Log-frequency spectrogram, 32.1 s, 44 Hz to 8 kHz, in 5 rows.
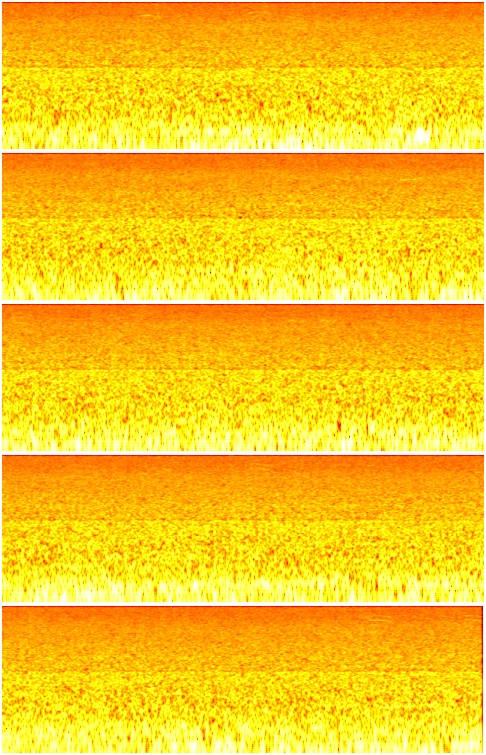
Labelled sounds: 30.6	30.9	Pacific white-sided dolphin, 4.7 to 5.7 kHz

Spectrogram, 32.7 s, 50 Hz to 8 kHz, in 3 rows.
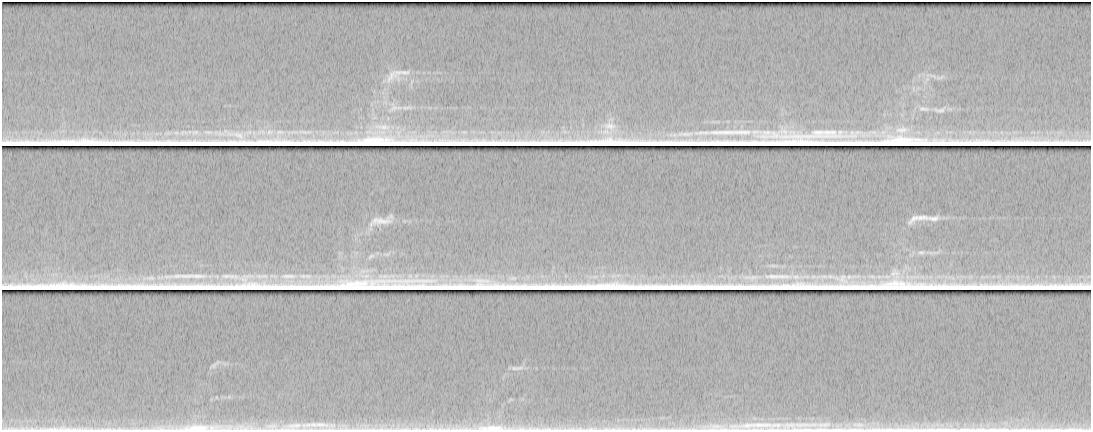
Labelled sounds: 3.8	4.4	humpback whale, 1.8 to 4.2 kHz
5.9	6.2	humpback whale, 0.80 to 1.1 kHz
7.0	7.3	humpback whale, 1.1 to 1.2 kHz
9.1	9.6	humpback whale, 1.8 to 3.9 kHz
14.5	14.9	humpback whale, 1.6 to 4.2 kHz
18.5	18.8	humpback whale, 1.1 to 1.3 kHz
19.9	20.4	humpback whale, 1.8 to 4.2 kHz
23.8	24.2	humpback whale, 1.7 to 3.9 kHz
26.8	27.1	humpback whale, 3.5 to 4.1 kHz

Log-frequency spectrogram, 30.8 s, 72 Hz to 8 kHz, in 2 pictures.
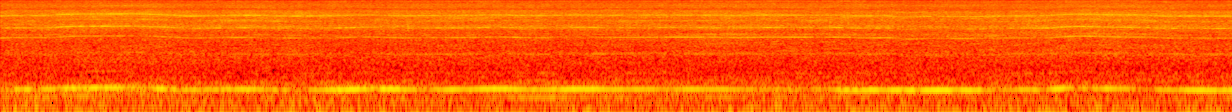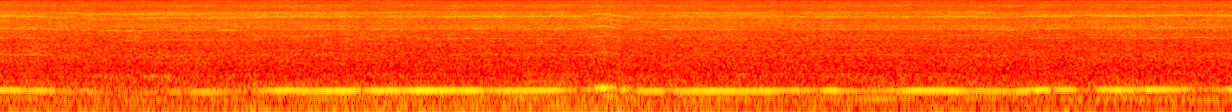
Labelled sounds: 3.3	3.8	vessel noise, 2.4 to 4.8 kHz

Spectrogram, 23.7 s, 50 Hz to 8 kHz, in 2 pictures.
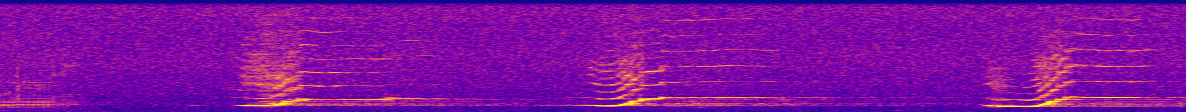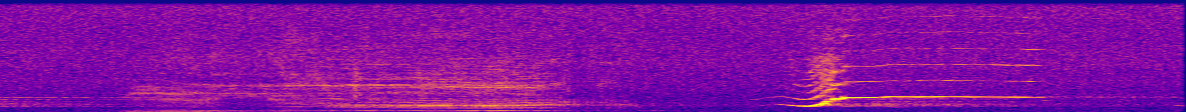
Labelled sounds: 2.3	4.3	humpback whale, 0.80 to 5.9 kHz
5.7	7.7	humpback whale, 0.80 to 6.7 kHz
9.9	11.6	humpback whale, 0.80 to 6.7 kHz
13.1	13.8	humpback whale, 1.1 to 1.5 kHz
15.5	15.7	humpback whale, 2.3 to 2.5 kHz
16.3	17.3	humpback whale, 1.2 to 1.9 kHz
19.4	22.3	humpback whale, 0.80 to 5.7 kHz

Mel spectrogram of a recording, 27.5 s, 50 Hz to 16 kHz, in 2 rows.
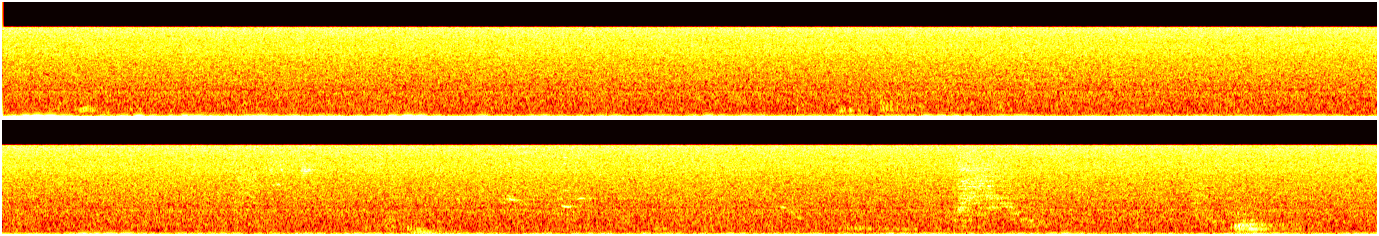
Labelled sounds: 23.3	23.6	humpback whale, 0.99 to 2.1 kHz

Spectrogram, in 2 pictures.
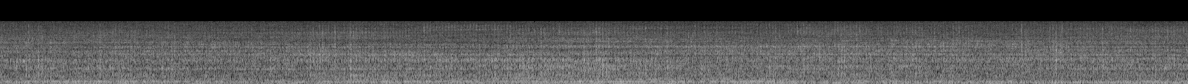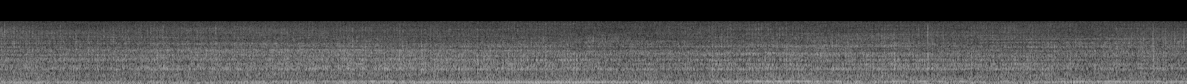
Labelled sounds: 19.3	19.5	vessel noise, 5.2 to 5.3 kHz

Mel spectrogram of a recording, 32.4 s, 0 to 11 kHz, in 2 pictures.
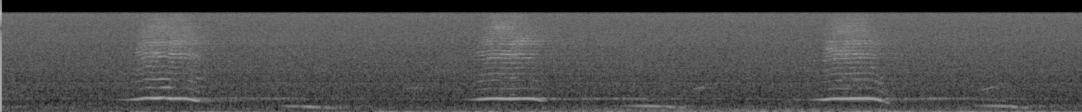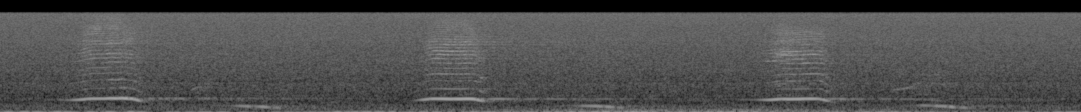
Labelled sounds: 2.0	3.0	humpback whale, 0.86 to 3.4 kHz
7.2	8.0	humpback whale, 1.9 to 3.6 kHz
12.4	13.1	humpback whale, 1.9 to 2.6 kHz
17.4	18.1	humpback whale, 0.83 to 4.4 kHz
22.6	23.3	humpback whale, 1.1 to 4.9 kHz
27.8	28.6	humpback whale, 1.1 to 3.7 kHz

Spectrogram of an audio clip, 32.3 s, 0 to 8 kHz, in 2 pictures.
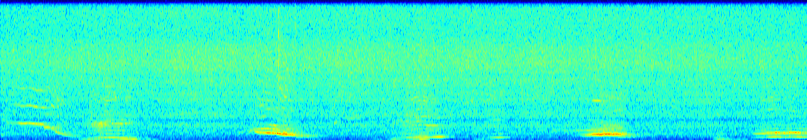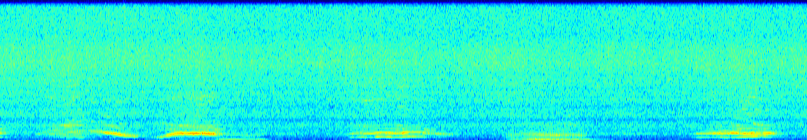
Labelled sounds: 0.0	1.2	humpback whale, 0.78 to 3.0 kHz
1.8	2.3	humpback whale, 0.78 to 2.4 kHz
5.3	5.7	humpback whale, 0.78 to 0.97 kHz
8.5	8.8	humpback whale, 0.81 to 0.94 kHz
9.8	10.0	humpback whale, 1.1 to 1.2 kHz
17.3	17.6	humpback whale, 0.78 to 0.94 kHz

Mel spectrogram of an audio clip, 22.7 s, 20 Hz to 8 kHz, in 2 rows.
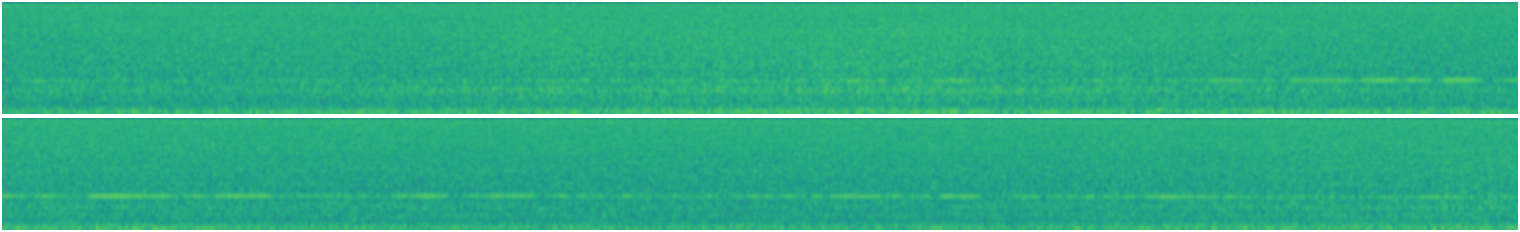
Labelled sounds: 12.0	12.3	vessel noise, 0.90 to 0.99 kHz

